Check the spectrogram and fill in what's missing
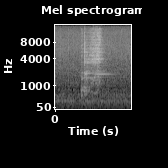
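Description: Minced serrano chili drops into a hot pan and gives a short, bright sizzle that swells and fades within about half a second, close and alone.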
